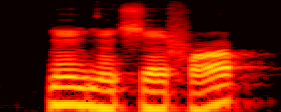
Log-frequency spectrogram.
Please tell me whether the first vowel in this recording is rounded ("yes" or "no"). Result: no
